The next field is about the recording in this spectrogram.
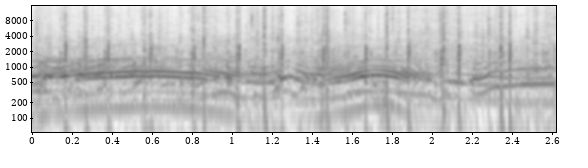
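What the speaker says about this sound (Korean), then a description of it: "박수 한번 쳐드려야 될것 같아요." Audience clapping during a lecture, a run of sharp, fairly close claps with someone talking over them the whole time.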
